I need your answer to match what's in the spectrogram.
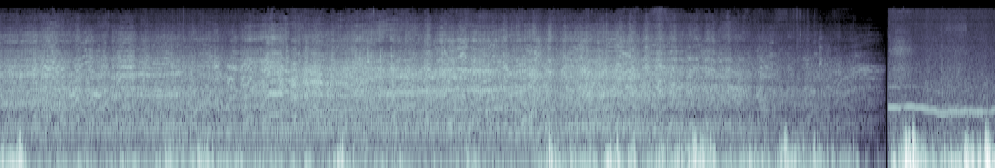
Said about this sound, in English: So it was pretty special having barely seen or heard a corncrake before in my life to be kept awake most nights by that male one wandering around camp and living up to its scientific name of Crex Crex with the wonderful call that it makes.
